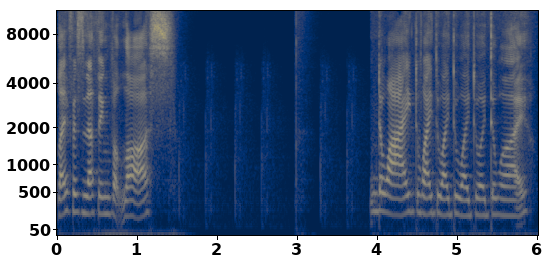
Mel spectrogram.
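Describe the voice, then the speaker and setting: A woman's voice: medium pitch, steady tone, a little slow. A young woman streaming a game while sick, chatting in a playful, giggly, offhand way. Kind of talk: casual gameplay chat.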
